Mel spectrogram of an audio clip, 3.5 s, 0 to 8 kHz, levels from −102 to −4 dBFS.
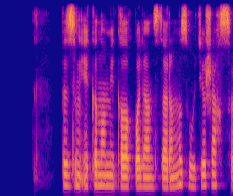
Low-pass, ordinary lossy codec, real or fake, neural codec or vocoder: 7.2 kHz; none; real; none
